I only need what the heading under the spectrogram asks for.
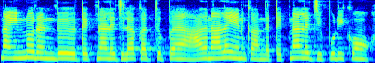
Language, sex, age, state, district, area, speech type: Tamil, female, 18-30, Tamil Nadu, Tiruvannamalai, urban, spontaneous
